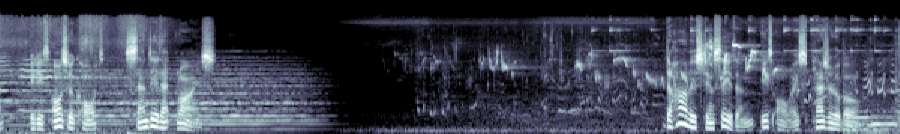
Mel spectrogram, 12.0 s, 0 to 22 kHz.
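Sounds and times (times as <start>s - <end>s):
birds chirping and calling: 5.2s - 12.0s.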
